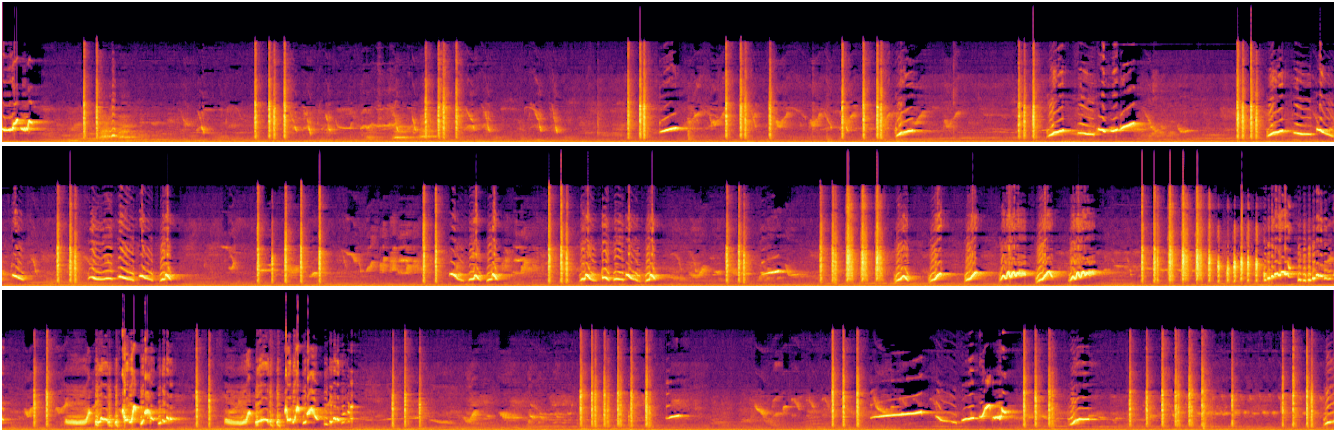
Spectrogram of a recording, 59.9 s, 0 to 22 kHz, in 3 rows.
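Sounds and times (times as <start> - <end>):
bird whistling song: 0.0 - 2.0, 9.4 - 14.4, 15.1 - 17.9, 18.5 - 50.4, 51.1 - 59.9
bird clicks: 3.8 - 4.5, 6.2 - 7.0, 8.9 - 11.8, 12.6 - 13.4, 15.2 - 15.8, 18.5 - 19.0, 20.8 - 21.3, 23.8 - 25.0, 26.3 - 26.7, 28.1 - 28.7, 30.8 - 31.3, 32.2 - 33.3, 37.0 - 38.6, 40.4 - 40.8, 42.8 - 43.2, 45.8 - 46.4, 48.6 - 49.8, 52.4 - 53.1, 55.2 - 55.9, 56.8 - 59.9.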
